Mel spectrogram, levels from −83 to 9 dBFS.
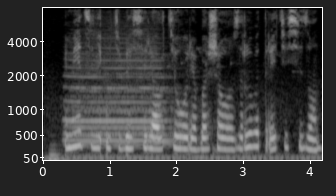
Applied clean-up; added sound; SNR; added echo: none; Train; 10 dB; none.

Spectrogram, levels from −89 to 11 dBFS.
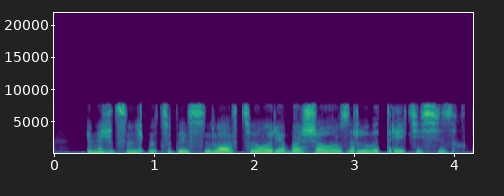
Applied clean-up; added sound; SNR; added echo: neural diffusion model UNIVERSE++.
